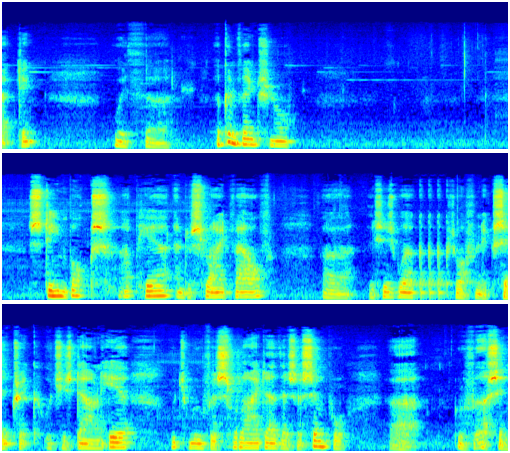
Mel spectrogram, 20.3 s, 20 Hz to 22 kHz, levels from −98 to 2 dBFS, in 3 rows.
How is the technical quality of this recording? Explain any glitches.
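The recording has two stutters from repeated frames. At 12.33 to 12.69 s, a 120 ms block plays three extra times, and at 16.63 s an 80 ms block repeats once. In each case the same compressed frames were delivered more than once, so the decoder replays that slice of audio, giving a stammer and adding 360 ms and 80 ms respectively.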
